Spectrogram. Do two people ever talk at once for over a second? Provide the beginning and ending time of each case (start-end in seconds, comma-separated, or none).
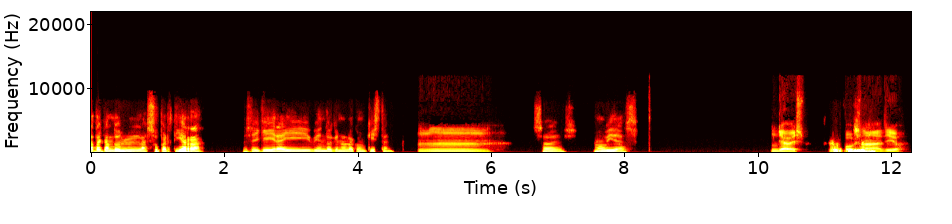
none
